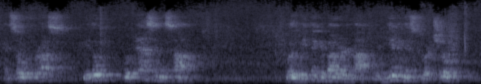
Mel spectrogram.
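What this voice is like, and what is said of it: Northern Midwestern American accent. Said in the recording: “I'm from Wisconsin, I also have a northern accent. Sometimes people comment about it.”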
